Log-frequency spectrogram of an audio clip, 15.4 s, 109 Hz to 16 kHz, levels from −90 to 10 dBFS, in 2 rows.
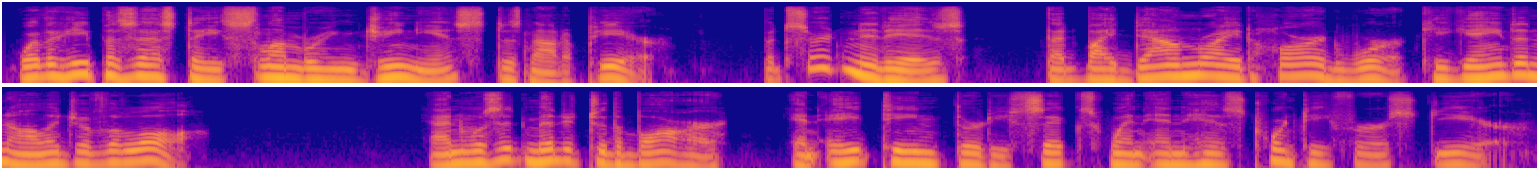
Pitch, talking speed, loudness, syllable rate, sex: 145 Hz, 165 wpm, -18 LUFS, 4.5 syllables/s, male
